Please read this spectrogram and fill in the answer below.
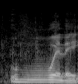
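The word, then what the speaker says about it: Wiley: pronounce it Ollie can you how would you pronounce it Willie thank you very much indeed can we clip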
